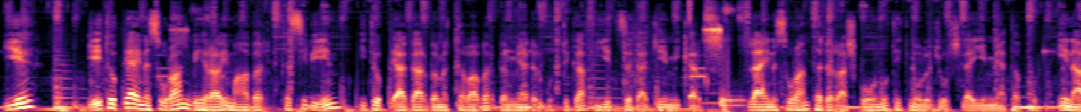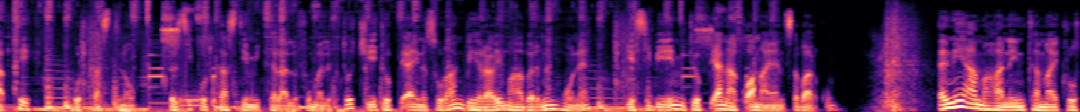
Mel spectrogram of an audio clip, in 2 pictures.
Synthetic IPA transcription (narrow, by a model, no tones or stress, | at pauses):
jɪhjɛit̪jo̞pʼːjaːjnəsuɾanbɨhe̞ɾawimahbəɾkʰəsibiemit̪jo̞pʼːjaɡaɾbəmət̪ʰːəβaβəɾbəmːijad̪əɾɡut̪̚d̪ɨɡafɨjːɛt̪ʰəzəɡad͡ʒːejɛmːikʼəɾbləajnəsuɾant̪ʰəd̪əɾːaʃbəho̞nut̪ʰe̞kno̞lo̞d͡ʒiwo̞t͡ʃːlajːɛmːijat̪ʰəkːuɾʔinabt̪ʰekpʰod̪kʰast̪nəwb̥əzːihpʰo̞d̪kʰast̪jɛmːik̪ːəla̰lːəfuməlɨkt̪ʰo̞t͡ʃːjɛit̪jo̞pʼjajnəsuɾanbɨhe̞ɾawimahbəɾɨnɨmɦo̞nəjɛsibiʔemit̪ʰjo̞pʼjanakʼamajansʼɨbaɾkʼum | ʔɨne̞amaɦanəjnkʰəmajkɾo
